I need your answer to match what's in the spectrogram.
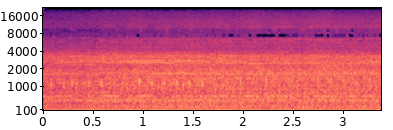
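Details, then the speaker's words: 2004 GMC Envoy just after fuel pump replacement, warming up: started right up, fuel pump primed; smooth, even idle with a steady low hum, no hiss or stumble, no vacuum leaks heard; running healthy. "she started right up the fuel pump primed um and uh I don't hear any vacuum leaks anymore we'll check it out just to be sure"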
